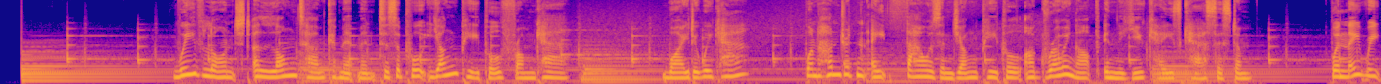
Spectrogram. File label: female English corporate; john lewis; Devine Voices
